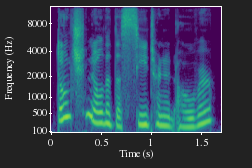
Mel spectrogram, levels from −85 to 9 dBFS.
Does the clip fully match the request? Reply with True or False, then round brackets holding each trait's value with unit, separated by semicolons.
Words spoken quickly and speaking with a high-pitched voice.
True (315 wpm; 245 Hz)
